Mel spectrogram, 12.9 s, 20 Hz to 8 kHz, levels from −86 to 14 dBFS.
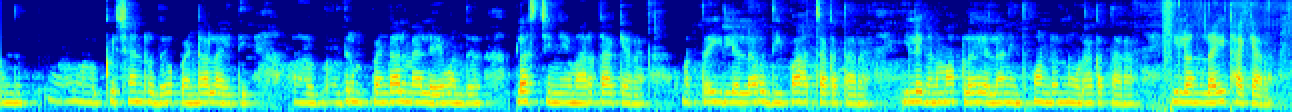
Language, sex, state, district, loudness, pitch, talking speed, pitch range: Kannada, female, Karnataka, Dharwad, -22 LUFS, 205 Hz, 135 wpm, 200-220 Hz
